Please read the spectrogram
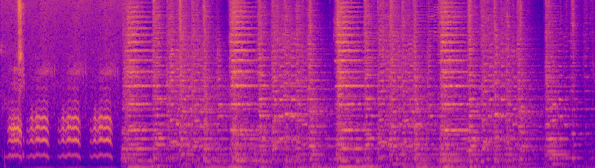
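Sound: hen clucking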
